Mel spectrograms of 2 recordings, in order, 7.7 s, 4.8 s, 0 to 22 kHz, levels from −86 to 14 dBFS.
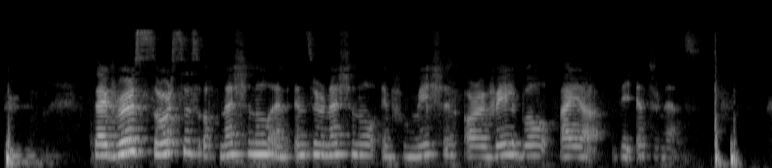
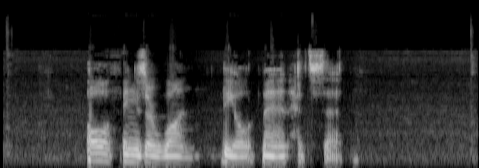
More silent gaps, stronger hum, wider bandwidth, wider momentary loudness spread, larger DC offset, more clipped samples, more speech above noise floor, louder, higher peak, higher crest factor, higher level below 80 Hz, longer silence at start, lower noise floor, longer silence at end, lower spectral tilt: neither; neither; first, 11.5 kHz vs 7.8 kHz; first, 18 LU vs 9 LU; neither; neither; second, 33 dB vs 38 dB; second, -29 LUFS vs -13 LUFS; second, -8 dBFS vs 0 dBFS; first, 22 dB vs 16 dB; about the same, -56 dBFS vs -54 dBFS; second, 0.05 s vs 0.85 s; first, -62 dBFS vs -51 dBFS; second, 0.3 s vs 1.25 s; first, -6.5 dB/octave vs -4.5 dB/octave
